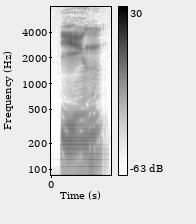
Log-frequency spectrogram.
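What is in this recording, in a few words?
"ying2", Mandarin Chinese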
